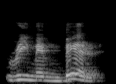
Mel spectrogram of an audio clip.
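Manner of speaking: remember stressed on the last syllable, remem-BER; wrong stress demo. Shown as a demonstration. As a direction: slowly demonstrate remember with the accent on the end. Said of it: "La acentuación no está en ver".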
